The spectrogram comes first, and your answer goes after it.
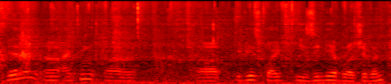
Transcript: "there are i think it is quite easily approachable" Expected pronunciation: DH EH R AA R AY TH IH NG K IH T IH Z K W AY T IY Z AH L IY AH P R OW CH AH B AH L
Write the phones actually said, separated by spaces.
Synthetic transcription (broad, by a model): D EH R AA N AY T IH NG K IH T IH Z K W AY T IY Z AH L IY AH P R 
